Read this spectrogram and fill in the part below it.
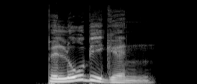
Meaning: to commend
- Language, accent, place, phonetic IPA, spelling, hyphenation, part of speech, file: German, Germany, Berlin, [bəˈloːbɪɡn̩], belobigen, be‧lo‧bi‧gen, verb, De-belobigen.ogg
